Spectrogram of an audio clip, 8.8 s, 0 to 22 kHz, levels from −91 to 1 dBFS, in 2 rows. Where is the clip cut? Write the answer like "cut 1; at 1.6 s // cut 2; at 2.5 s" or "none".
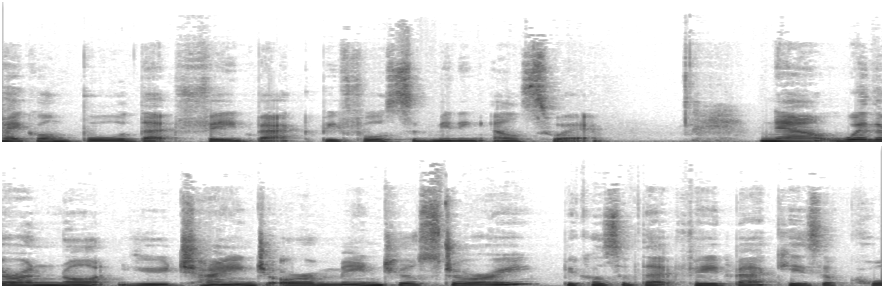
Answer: none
